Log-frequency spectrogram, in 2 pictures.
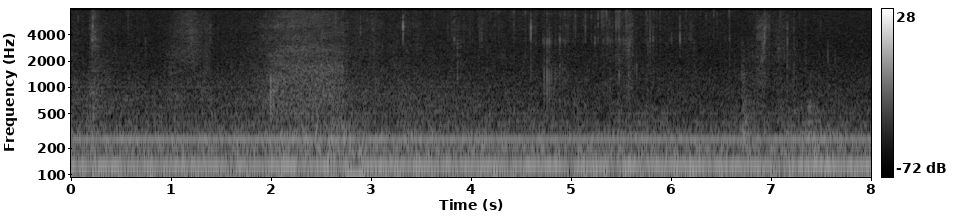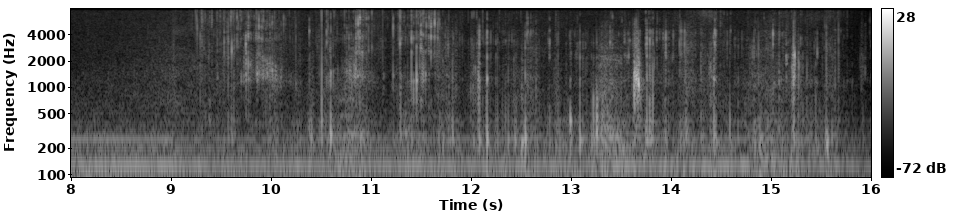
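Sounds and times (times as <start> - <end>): steady low hum: 0.0 - 16.0
crunchy chewing: 3.2 - 7.3, 9.2 - 16.0.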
